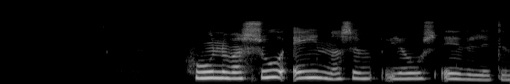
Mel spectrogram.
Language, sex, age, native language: Icelandic, female, 11, Icelandic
